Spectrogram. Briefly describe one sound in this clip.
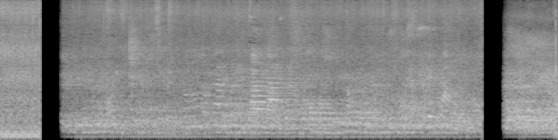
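An electric keyboard plays a melody in an echoing hall.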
